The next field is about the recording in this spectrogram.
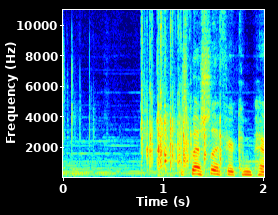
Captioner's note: die rattling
